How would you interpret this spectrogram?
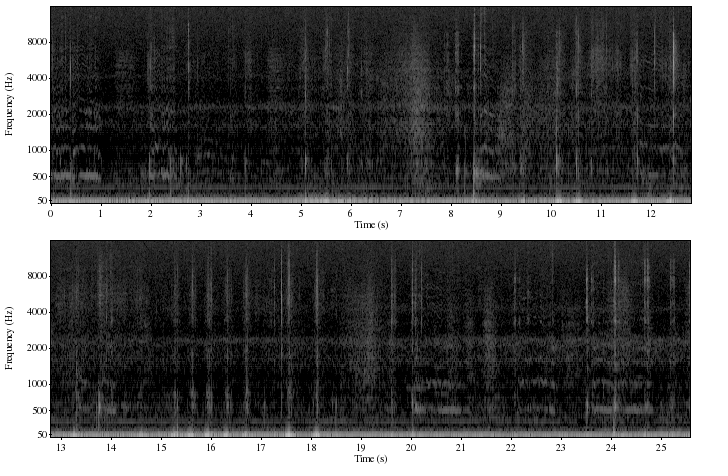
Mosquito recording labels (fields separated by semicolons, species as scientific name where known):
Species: Culex pipiens complex; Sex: female; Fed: unfed; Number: one; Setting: cup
